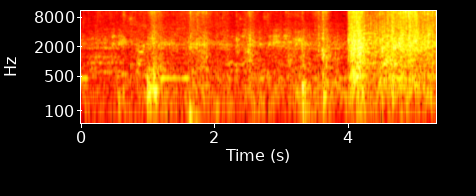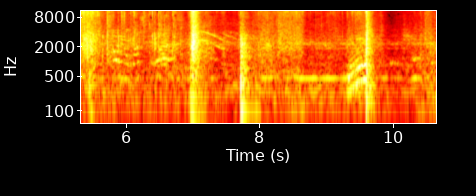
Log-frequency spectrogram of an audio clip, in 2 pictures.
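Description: A cardboard shipping box being opened and a plastic-wrapped garment pulled out, the plastic crinkling from about four seconds in, with a few sharp knocks in the second half. Background music plays throughout.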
